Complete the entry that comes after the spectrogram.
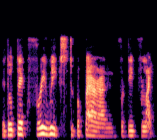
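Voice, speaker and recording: A man's voice: mid-range voice, sharp tone. Dull-sounding, brusque scientist, acted by a man. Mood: formal, courteous. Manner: formal, measured, slightly halting phrasing. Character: brusque male Russian space scientist and mission captain. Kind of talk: scripted radio play interview. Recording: dull lo-fi recording.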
